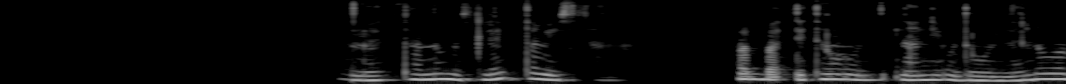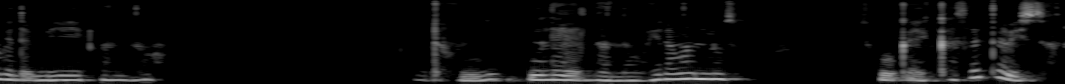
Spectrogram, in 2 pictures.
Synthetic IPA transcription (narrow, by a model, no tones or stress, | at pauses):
nɛt̪ːɐnːɐmɪsɪlɛt̪ːɐbisɐnːɐ | bɐbɐt̪ːɪt̪ɐnɐnɪʊd̪uːnːɛlɔwɔɡɛd̪ɛbiːfɐnːɐw | ʊd̪unːɪleːlːɐnːɐwhɪɾɐmɐnːʊs | suːkʼɛ̰kːɐsɐjt̪ʼːɐɾɪsɐ̥n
